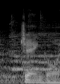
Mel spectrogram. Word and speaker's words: Django: know who we are django unchained what's your name django d j a n g o the d is silent and soon the hateful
